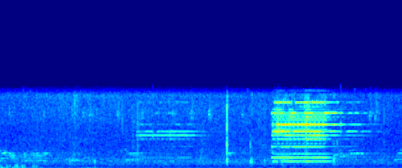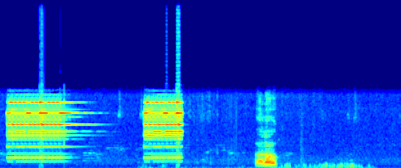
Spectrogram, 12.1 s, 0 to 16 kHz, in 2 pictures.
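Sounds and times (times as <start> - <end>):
mobile phone ringtone: 4.1 - 5.6, 6.2 - 8.8.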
